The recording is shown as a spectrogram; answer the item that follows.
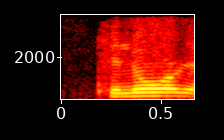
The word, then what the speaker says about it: Tenore: The spelling is, the last name is Tenore. That's T-E-N-O-R-E. The E is silent, which throws everybody off.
